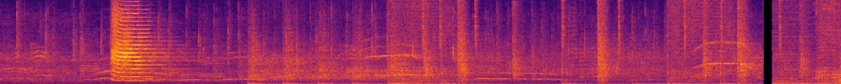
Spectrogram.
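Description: A loud, short horn blast about a second in, the signal that the last round is over. Then music with a heavy bass beat starts over shouting voices from the crowd.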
